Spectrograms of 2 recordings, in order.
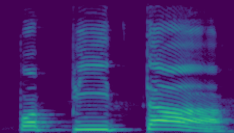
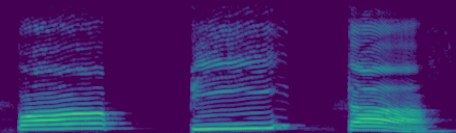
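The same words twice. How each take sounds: First: Said in the usual way. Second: पपीता drawn out very slowly, each syllable separate. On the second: Shown as a demonstration. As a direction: sound out पपीता slowly for learners. (पपीता को धीरे धीरे अक्षर अक्षर बोलिए) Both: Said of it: "कैसे पढ़ेंगे हम लोग?".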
